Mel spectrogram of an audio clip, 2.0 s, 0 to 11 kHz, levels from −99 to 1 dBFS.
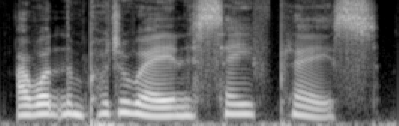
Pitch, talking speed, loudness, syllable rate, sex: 210 Hz, 270 wpm, -17 LUFS, 7.4 syllables/s, female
